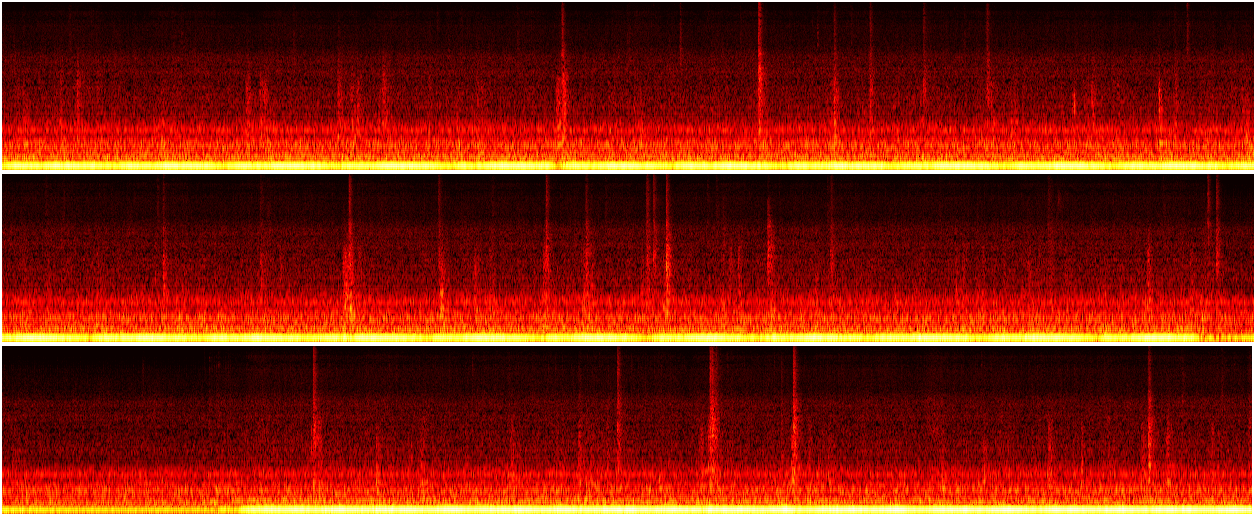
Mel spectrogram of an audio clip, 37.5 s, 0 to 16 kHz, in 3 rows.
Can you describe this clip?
Zanussi Z930 drier
Zanuzzi Z930 drier, drying clothes. I have another file with more sounds including end sequence and the loud buzzer. Recorded with a Tascam DR-40 in stereo using an XY configuration.
zanussi, drier, tumble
